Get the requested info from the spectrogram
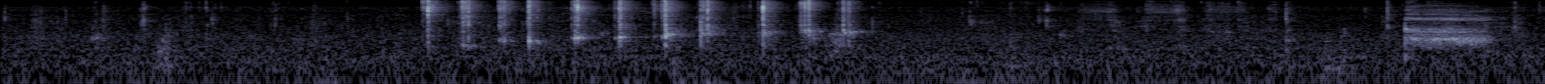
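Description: Hollow fried panipuri (golgappa) shells cracking as they are broken open with the fingers: about a dozen sharp cracks in quick succession over some three seconds. Near the end, a brief scrape of a spoon in a steel bowl of chickpea filling.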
